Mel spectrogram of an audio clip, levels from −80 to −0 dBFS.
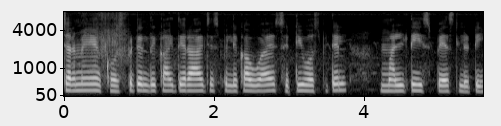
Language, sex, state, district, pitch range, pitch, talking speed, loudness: Hindi, female, Uttar Pradesh, Etah, 200-215 Hz, 205 Hz, 180 wpm, -24 LUFS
